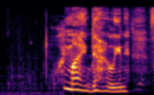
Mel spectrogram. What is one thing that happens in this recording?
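A young woman speaks briefly.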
